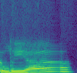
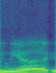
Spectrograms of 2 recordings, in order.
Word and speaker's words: Leia: I think Leah, as far as Judy Leia, is pretty straightforward, especially if you're like Star Wars fan, right? Like Princess Leia, it's spelled that way.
